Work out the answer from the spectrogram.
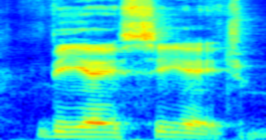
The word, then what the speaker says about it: Bach: So again, if you Johann Sebastian Bach, B-A-C-H, Bach, not batch or botch, but Bach.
